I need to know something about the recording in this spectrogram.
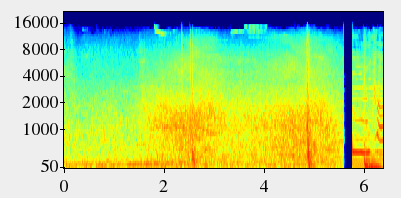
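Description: Street traffic with a car passing by, swelling from about a second and a half in. A sharp knock comes near five seconds, and the sound cuts off suddenly just before the end.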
